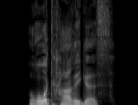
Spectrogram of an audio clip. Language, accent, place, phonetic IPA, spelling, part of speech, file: German, Germany, Berlin, [ˈʁoːtˌhaːʁɪɡəs], rothaariges, adjective, De-rothaariges.ogg
- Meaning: strong/mixed nominative/accusative neuter singular of rothaarig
